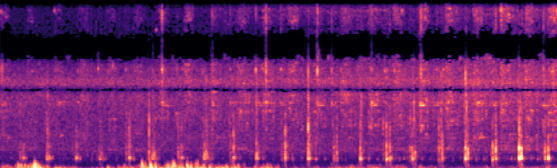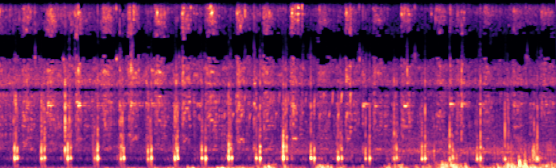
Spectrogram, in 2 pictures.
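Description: Shod horse's hooves clip-clopping on asphalt as it trots in harness pulling a buggy, a steady beat of about three clops a second. Low rumbling swells now and then, loudest near the end.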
